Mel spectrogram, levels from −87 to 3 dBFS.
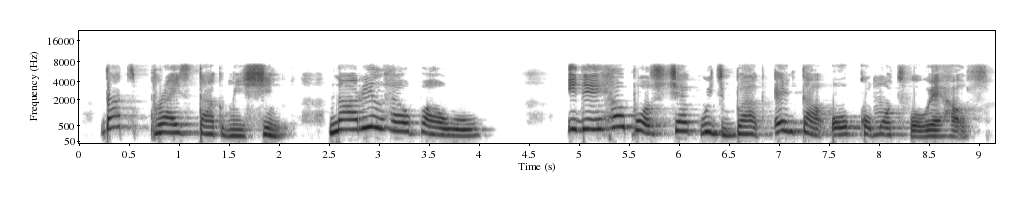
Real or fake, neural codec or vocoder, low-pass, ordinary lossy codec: real; none; 7.2 kHz; none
